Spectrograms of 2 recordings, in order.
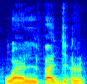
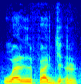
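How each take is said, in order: No difference in how they are said.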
